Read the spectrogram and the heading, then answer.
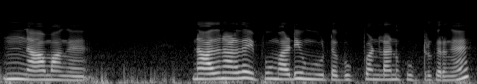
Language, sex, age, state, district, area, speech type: Tamil, female, 30-45, Tamil Nadu, Erode, rural, spontaneous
